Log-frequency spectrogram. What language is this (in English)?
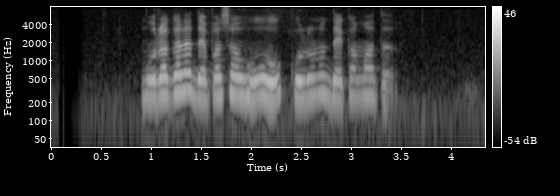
Sinhala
